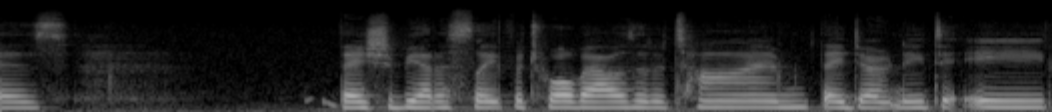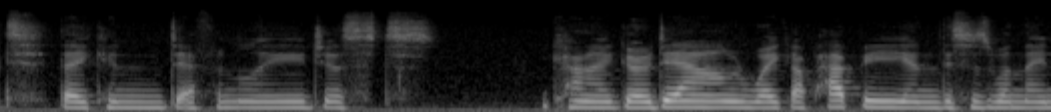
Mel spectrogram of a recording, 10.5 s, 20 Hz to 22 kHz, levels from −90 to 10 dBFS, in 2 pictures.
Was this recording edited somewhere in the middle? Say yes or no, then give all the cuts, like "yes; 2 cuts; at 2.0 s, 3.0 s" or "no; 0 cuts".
no; 0 cuts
